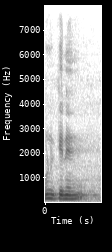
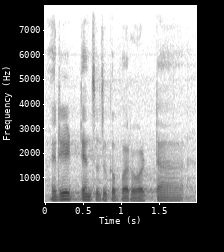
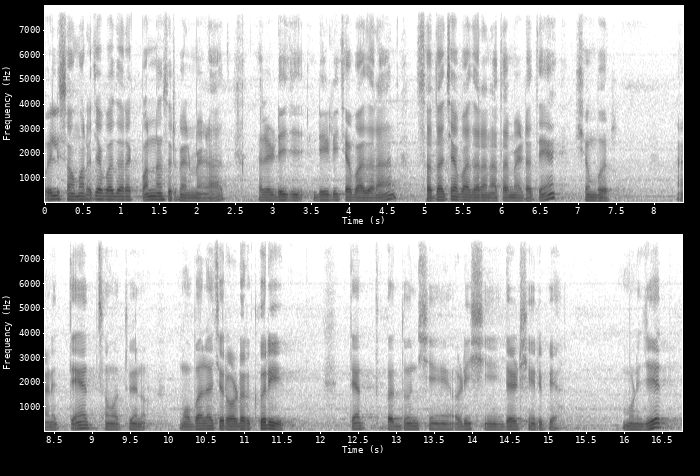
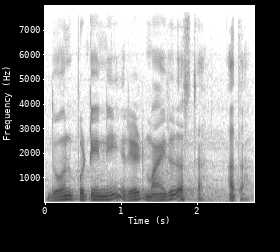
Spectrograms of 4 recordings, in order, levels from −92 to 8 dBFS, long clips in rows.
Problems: constant background noise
